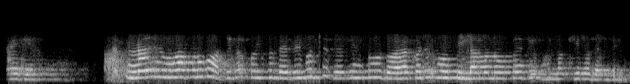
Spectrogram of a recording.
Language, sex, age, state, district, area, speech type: Odia, female, 30-45, Odisha, Khordha, rural, conversation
